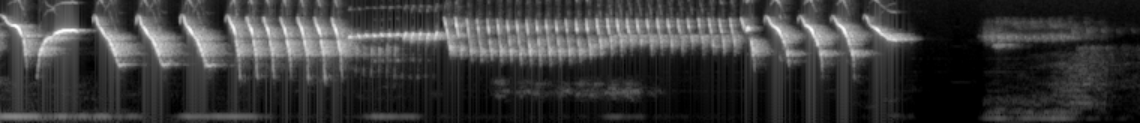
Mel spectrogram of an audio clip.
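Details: Captive male canary singing long rolls as a lure for young birds: downswept whistles, a fast trill, then a long buzzy rolling trill, more sweeps, and a brief pause with low background hum.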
